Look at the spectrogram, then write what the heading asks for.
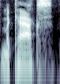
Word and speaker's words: macaques: this already, but you were correct in the pronunciation of macaques.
